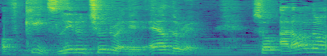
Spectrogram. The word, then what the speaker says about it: Eldoret: Osans, please check if I'm pronouncing it very well. But yes, the people knows I'm talking about Eldoret. Eldoret. E-L-D-O-R. The pronunciation, is it right? Eldoret. Yes, sir.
